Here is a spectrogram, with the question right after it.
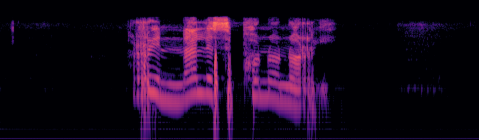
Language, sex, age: Northern Sotho, female, 35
